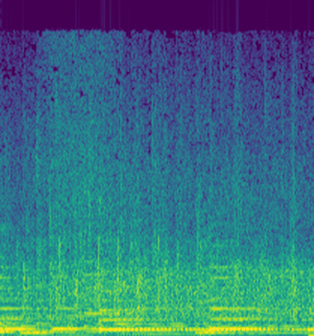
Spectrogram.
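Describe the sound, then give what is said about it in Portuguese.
An audience claps steadily in applause for the Lord, a dense patter of many hands running throughout, mixed with sustained keyboard chords that hold and shift underneath. “Pode aplaudir o Senhor, você que ameaçou aí.”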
